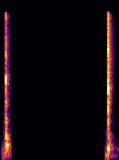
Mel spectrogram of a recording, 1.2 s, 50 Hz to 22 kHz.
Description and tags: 12 V cap Close 1
12V port cap being closed.
port, cap, car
